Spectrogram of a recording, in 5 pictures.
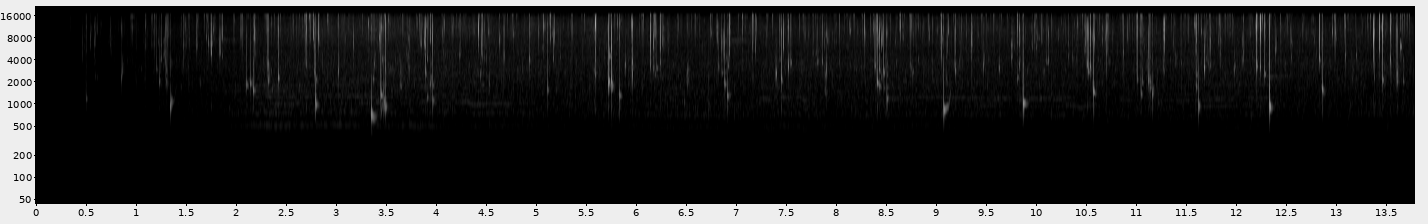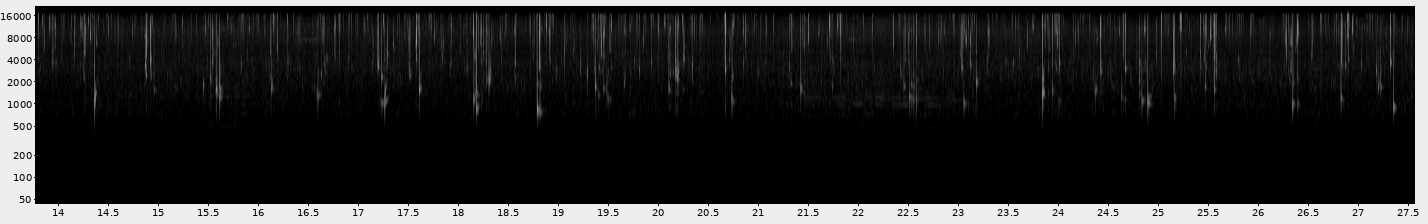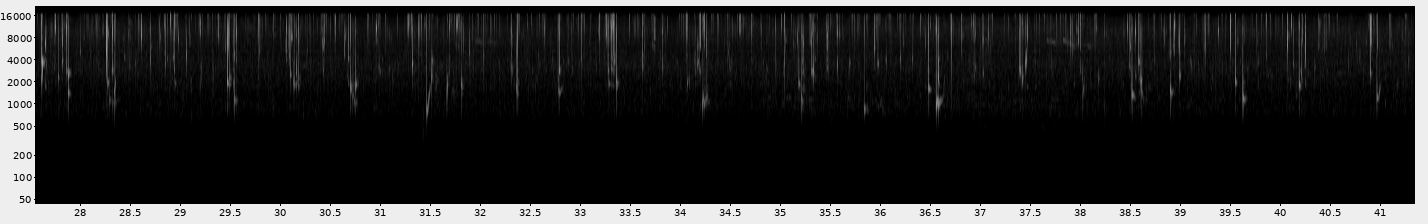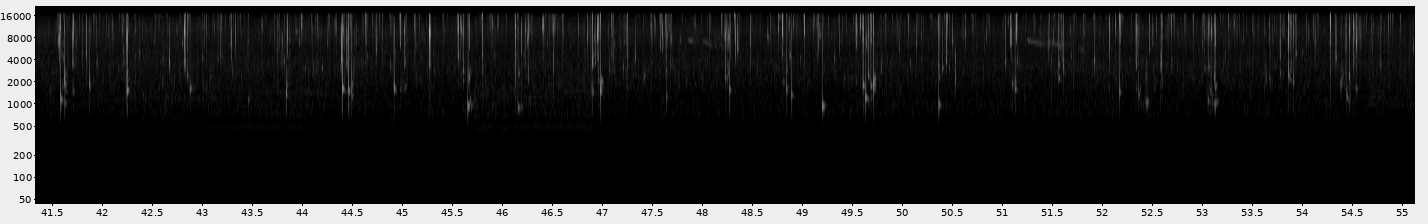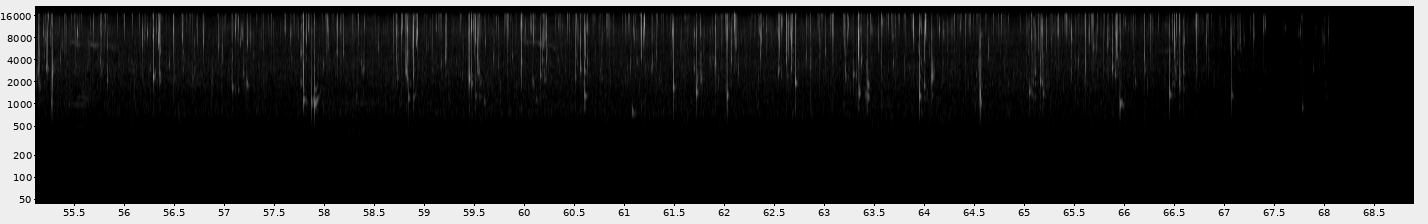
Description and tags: Slow Dropping Water 3
Single small fountain recorded with a Zoom H4
ambient, babbling, brook, creek, drop, field-recording, flow, flowing, fountain, gurgle, gurgling, liquid, nature, relaxation, relaxing, river, splash, splashing, stream, trickle, water, waves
